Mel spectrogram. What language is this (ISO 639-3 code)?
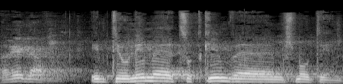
heb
